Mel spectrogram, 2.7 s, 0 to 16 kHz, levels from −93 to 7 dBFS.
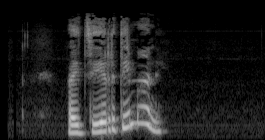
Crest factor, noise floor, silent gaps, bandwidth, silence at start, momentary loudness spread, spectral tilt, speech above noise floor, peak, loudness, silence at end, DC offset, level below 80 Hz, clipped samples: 20 dB; -69 dBFS; none; 11 kHz; 0.7 s; 11 LU; -4.5 dB/octave; 47 dB; -6 dBFS; -23 LUFS; 1.05 s; under 0.1%; -74 dBFS; under 0.1%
